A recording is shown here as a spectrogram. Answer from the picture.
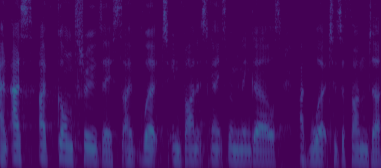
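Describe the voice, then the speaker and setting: A British-accented woman with a very deep, low pitch. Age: 50s. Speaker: panel speaker, women's sector worker. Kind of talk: panel discussion. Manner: loud.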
